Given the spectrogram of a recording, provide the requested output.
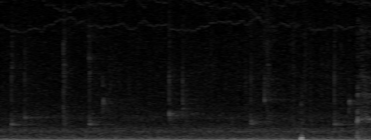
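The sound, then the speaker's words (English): Water drips steadily and irregularly, a series of small plinks over a low constant hum, with one slightly louder drop near the end. Quiet, with no voices. “That dripping might be black nuns forming in the bathroom.”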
